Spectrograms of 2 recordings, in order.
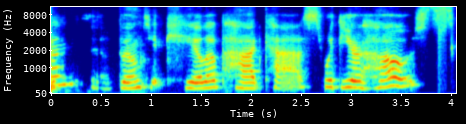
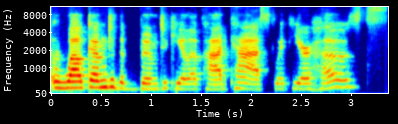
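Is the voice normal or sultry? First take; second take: sultry; normal. First: It is said in a sultry hotline voice. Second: It is said in her normal voice.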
